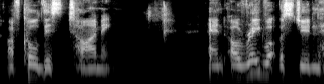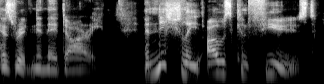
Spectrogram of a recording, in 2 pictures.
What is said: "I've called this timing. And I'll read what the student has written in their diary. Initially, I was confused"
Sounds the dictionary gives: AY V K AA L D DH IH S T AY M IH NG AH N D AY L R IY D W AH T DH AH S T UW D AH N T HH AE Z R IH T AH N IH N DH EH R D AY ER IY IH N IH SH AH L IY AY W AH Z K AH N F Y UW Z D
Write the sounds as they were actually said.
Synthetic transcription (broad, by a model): AY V K AA L D DH IH S T AY M IH NG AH N AY L R IY D W AH T DH AH S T UW D N T HH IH Z R IH T N IH N DH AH R D AY ER IY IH N IH SH L IY AY W AH Z K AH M F Y UW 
